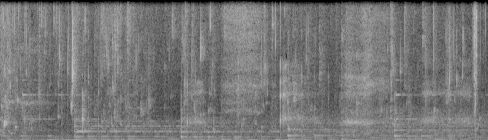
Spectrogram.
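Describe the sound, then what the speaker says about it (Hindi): Water flows steadily through an underground cave stream beneath a Narasimha shrine in Bidar, a constant close gurgling rush with dripping and splashing textures and no talking. "लेकिन नीचे पानी का बहाव आप लगातार महसूस कर सकते हैं।"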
